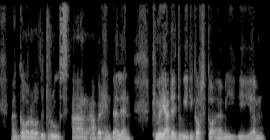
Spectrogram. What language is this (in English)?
Welsh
